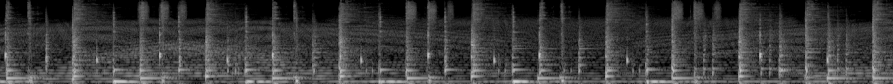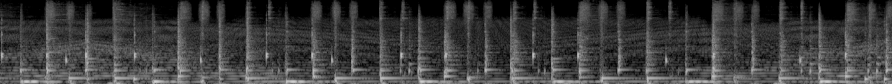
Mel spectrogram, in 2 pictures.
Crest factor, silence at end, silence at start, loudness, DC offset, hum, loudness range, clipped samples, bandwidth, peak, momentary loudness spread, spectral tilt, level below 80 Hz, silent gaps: 22 dB; 0 s; 0 s; -24 LUFS; under 0.1%; none; 2 LU; under 0.1%; over 20 kHz; -2 dBFS; 6 LU; -4.5 dB/octave; -42 dBFS; none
